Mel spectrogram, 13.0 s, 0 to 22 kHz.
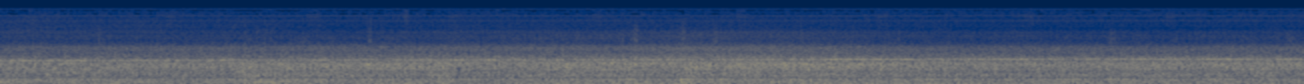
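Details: Honda Civic on low-profile Goodyear tires at highway speed, low-frequency road and wind noise filtered out: a piercing, constant high whine near 1 kHz that grows louder with speed, tire whine.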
